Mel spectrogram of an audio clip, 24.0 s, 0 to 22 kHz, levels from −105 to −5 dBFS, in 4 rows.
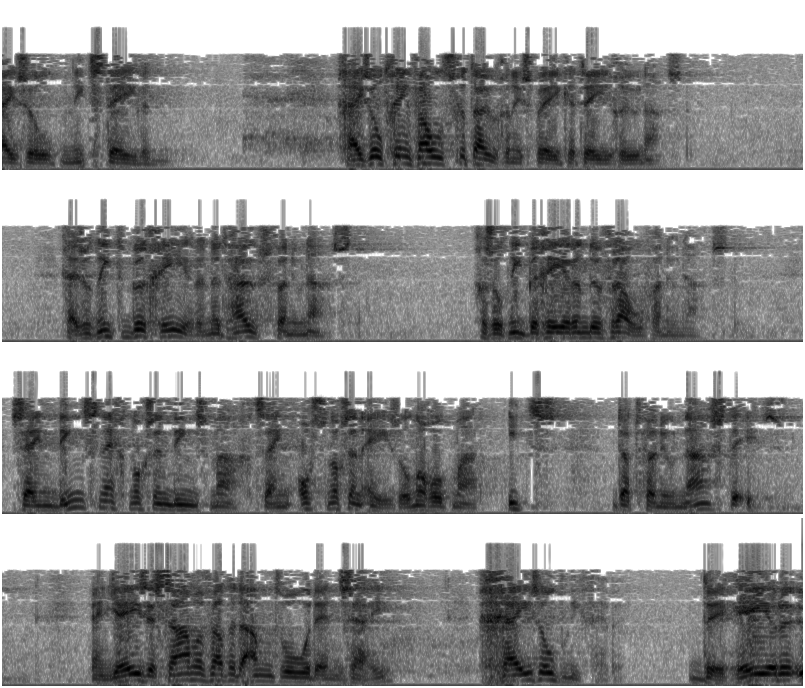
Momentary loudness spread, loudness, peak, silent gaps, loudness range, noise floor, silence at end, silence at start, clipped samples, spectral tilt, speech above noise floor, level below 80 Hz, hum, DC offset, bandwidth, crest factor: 14 LU; -10 LUFS; 0 dBFS; none; 3 LU; -43 dBFS; 0 s; 0 s; 0.4%; -2.5 dB/octave; 31 dB; -48 dBFS; none; 1%; 12 kHz; 12 dB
